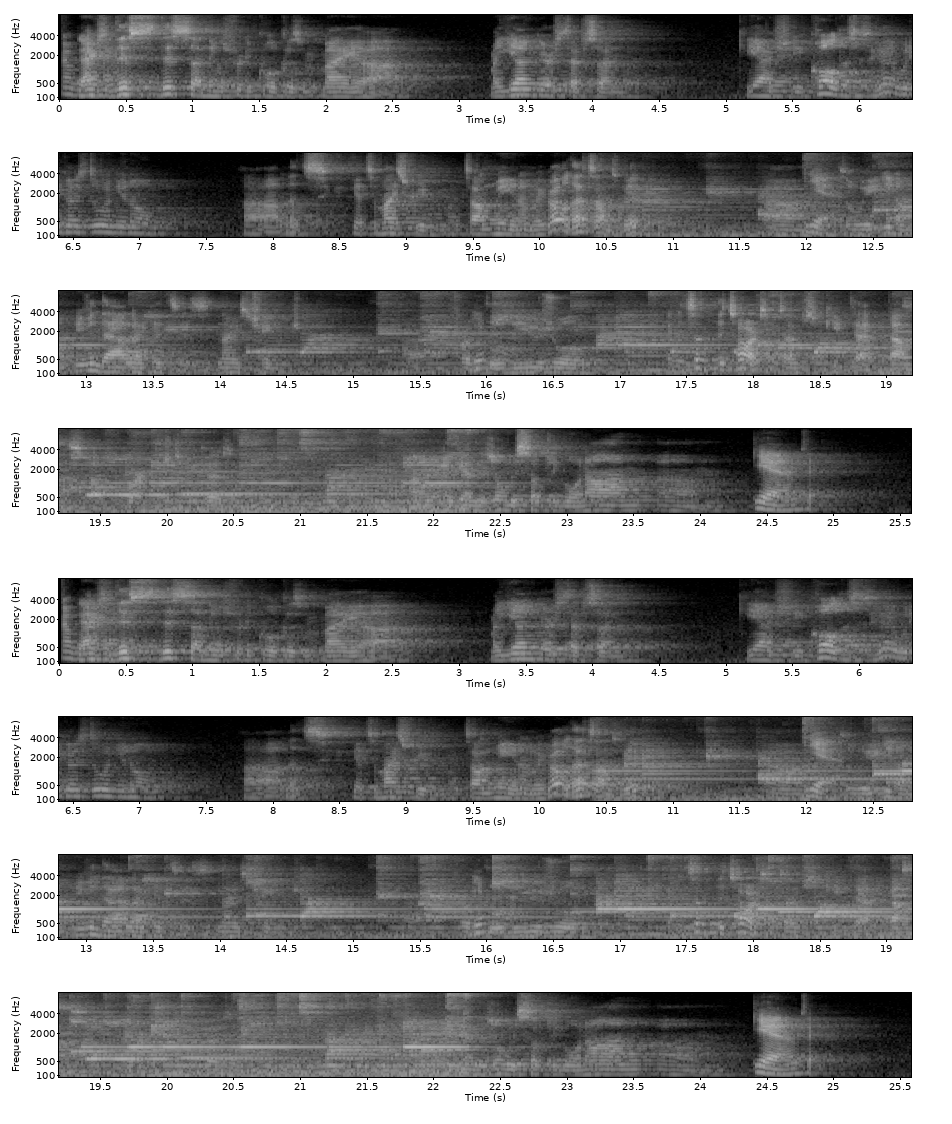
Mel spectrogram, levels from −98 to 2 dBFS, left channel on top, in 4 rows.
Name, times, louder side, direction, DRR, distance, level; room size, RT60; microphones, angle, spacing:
voice 1, 0.1-2.6 3.2-4.2 5.1-7.1 7.8-10.8 11.7-14.6 15.3-16.8 17.3-20.5 21.6-24.1, left 3 dB, 35° left, 1 dB, 1.5 m, -39 dB
sound 1, 10.4-22.3, right 6 dB, 45° right, 1.4 m, -38 dB
voice 2, 12.0-12.5 15.9-16.5 24.4-24.8, right 3 dB, 20° right, 9 dB, 0.5 m, -38 dB
23.0 x 9.6 x 4.2 m, 1.4 s
head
